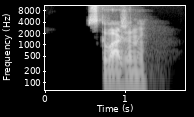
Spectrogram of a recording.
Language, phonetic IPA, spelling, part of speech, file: Russian, [ˈskvaʐɨnɨ], скважины, noun, Ru-скважины.ogg
- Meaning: inflection of сква́жина (skvážina): 1. genitive singular 2. nominative/accusative plural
